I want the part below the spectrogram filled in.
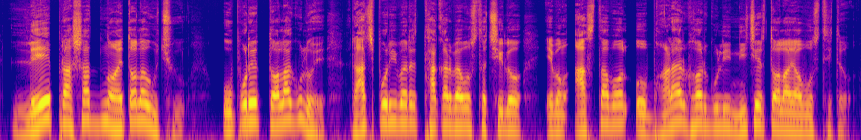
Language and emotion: Bengali, neutral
